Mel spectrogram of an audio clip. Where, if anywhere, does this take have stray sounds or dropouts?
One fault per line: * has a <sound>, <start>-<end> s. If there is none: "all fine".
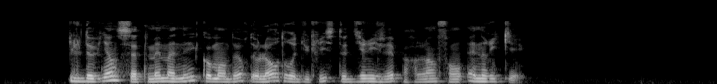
all fine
